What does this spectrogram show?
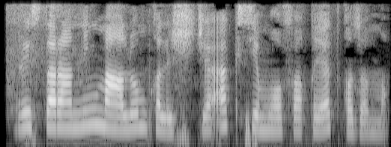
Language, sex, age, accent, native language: Uzbek, female, 12-17, Andijon, Uzbek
